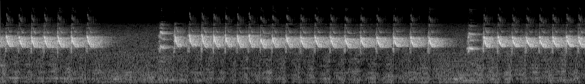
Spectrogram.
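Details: Common iora (kapas tembak) singing as a master song for training, a rapid close-set series of bright buzzy notes in long bursts, each burst breaking after a pause into another fast rattling run of repeated notes.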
